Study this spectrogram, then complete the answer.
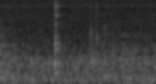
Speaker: when you turn this on like so now you see the lights come on the clicking noise you hear of course that's the sound of the relay clicking the lights off and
